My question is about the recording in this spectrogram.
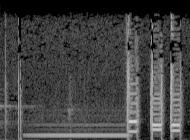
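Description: Telephone dialing: two sharp clicks, then a steady dial tone, then a quick run of short touch-tone keypad beeps as a number is punched in.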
